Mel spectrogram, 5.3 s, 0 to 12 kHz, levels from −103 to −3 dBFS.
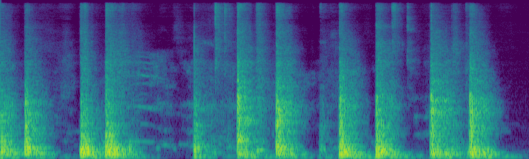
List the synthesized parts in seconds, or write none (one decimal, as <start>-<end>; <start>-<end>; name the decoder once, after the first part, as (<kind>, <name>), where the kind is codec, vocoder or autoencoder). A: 0.0-5.3 (codec, DAC)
